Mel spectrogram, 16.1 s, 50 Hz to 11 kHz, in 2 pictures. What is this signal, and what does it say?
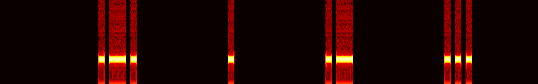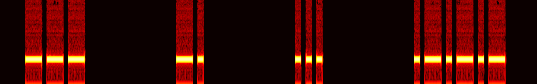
Morse code, heard as a keyed tone, about 15 wpm, spaced as for 5 wpm, 1000 Hz. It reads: REASONS.
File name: qotdfiles / 5wpm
